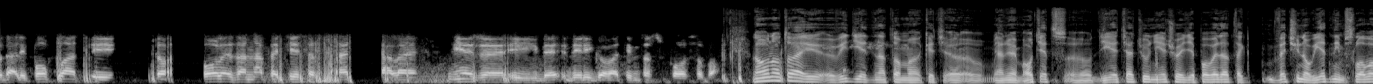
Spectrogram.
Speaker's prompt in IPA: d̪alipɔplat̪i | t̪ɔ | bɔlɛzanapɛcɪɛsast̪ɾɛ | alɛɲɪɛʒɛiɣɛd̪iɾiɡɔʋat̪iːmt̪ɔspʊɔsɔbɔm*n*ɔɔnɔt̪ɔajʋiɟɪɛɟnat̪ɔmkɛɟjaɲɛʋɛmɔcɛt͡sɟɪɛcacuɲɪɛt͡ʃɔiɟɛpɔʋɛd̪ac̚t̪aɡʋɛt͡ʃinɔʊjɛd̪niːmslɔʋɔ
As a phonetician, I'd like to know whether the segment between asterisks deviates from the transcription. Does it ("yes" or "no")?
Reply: no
